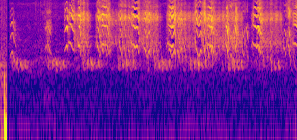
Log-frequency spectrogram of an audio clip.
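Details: Black-hooded oriole chicks in the nest being fed, giving harsh, raspy begging squawks in rapid bursts after a sharp click at the start, the bursts swelling and fading repeatedly with short pauses.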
